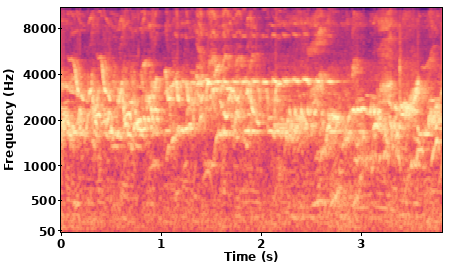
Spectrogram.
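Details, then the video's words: Young white-rumped shama after its first moult, a contest-winning bird, singing a dense, continuous run of rapid whistled and chattering phrases with quick rising and falling notes, no pauses. "murai batu muda mabung satu kali"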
